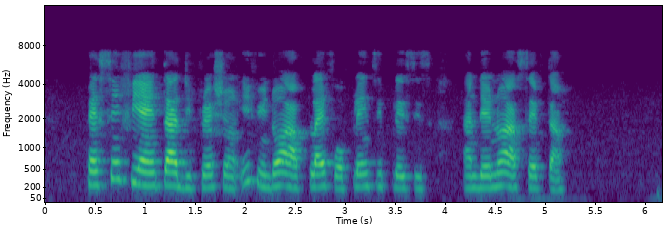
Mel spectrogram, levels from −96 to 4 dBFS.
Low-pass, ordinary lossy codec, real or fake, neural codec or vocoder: 7.2 kHz; none; real; none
